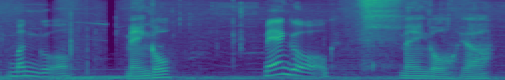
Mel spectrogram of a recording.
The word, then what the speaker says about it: Mangle: Mangle, yeah. Mangle, because that's really hard for me to pronounce. Because it sounds like a mango when I say that.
